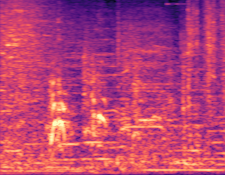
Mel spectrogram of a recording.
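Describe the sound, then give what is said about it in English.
A dog barks a couple of times, two short yips about half a second apart, over steady background noise, followed by a brief clattering rustle near the end. “That dog's letting the animals free.”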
